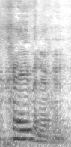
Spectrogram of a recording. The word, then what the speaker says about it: Scheveningen: Gs get pronounced ch, that thing in the back of the throat. So it's Scheveningen. It's this, you know, it sounds like you're hawking a loogie.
